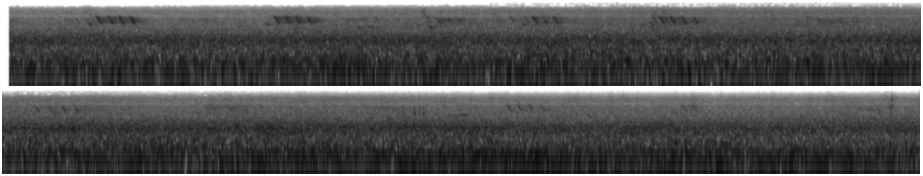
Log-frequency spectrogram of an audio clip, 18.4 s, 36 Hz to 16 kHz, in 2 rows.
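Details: An Eastern chipmunk (Tamias striatus), recorded 13 August 2018, gives short, sharp chips, repeated steadily about every second and a half over a noisy background.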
